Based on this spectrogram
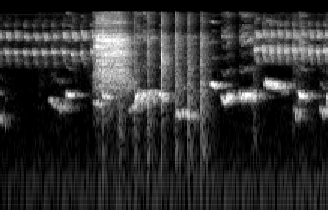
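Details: Singing white-rumped shama whose song carries imitations of small birds and is said to provoke other shamas; short whistled notes, a harsh hissing burst with sharp clicks, then clear ringing whistles.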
